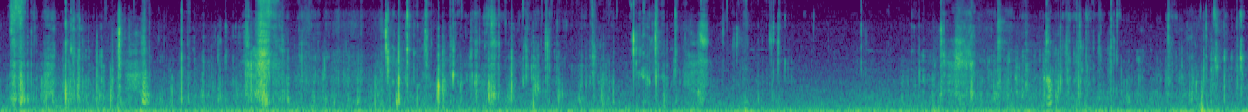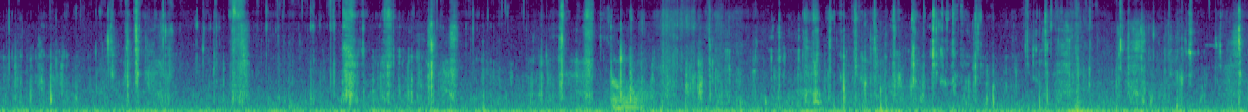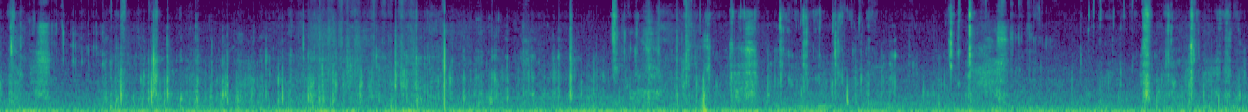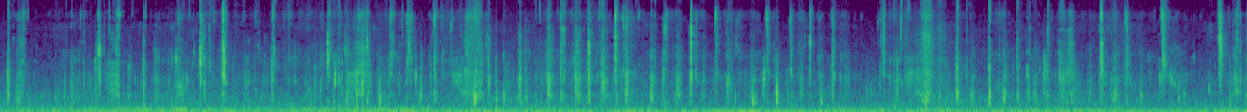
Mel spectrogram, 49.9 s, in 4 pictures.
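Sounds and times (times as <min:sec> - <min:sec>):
mouth clicks and crunches: 0:08.6 - 0:49.9.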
